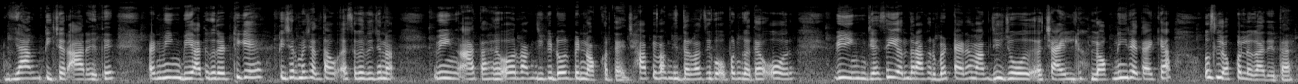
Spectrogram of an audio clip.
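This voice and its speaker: A woman's voice: high-pitched, fairly even intonation, brisk, a little hiss or hum. A woman narrating a fan story aloud in a chatty way, with repeats and asides to her listeners.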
